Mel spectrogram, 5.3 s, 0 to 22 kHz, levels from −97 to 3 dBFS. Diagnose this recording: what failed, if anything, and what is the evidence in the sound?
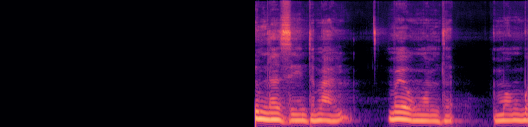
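The first 2.56 s of this speech recording are an audio dropout to silence. The clip opens already inside the gap: silence with no room tone, noise floor or hum, and then speech cuts in abruptly at 2.56 s. That total absence of background points upstream of the recorder, most likely a lost input at the capture stage, such as a disconnected device, failed link or mute, while the recorder kept writing silence.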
